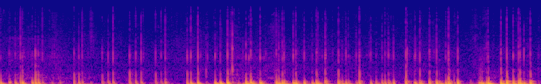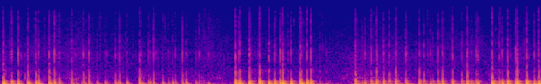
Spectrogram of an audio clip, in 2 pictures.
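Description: Fingertips and nails rapidly tap and scratch the glossy printed cardboard cover of a thin laminated "Frosty the Snowman" children's hardcover picture book held close to the mic. A dense stream of dull, low, thumping taps mixes with crackly scratching in uneven bursts with brief pauses.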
